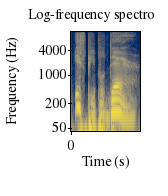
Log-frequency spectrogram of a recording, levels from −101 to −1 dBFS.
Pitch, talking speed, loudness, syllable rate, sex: 105 Hz, 175 wpm, -16 LUFS, 4.4 syllables/s, male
